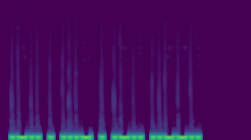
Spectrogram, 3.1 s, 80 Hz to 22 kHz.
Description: Morse code, heard as a keyed tone, about 32 wpm, 700 Hz. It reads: LEVEL?
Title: Sentences from Top 1000 Words - Review Part 5 - 30wpm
